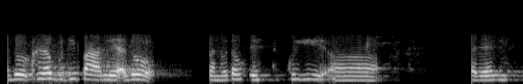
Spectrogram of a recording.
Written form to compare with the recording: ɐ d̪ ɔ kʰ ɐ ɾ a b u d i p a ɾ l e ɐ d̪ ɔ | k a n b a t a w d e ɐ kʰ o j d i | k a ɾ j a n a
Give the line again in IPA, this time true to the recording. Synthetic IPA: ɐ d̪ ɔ kʰ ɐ ɾ a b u d i p a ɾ l e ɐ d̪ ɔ | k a n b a t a w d e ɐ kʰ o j ɡ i | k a ɾ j a n i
